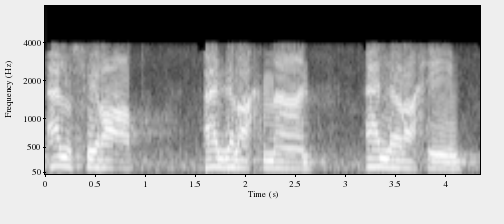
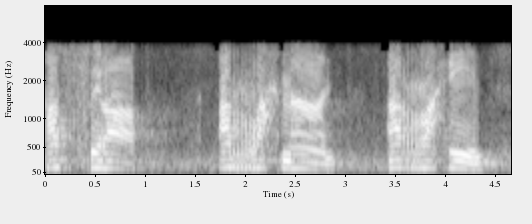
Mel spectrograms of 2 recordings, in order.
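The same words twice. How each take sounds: First: The l of the article is clearly pronounced. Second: The l of the article is assimilated. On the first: The speaker calls it wrong. "ما تقول الصراط الرحمن الرحيم" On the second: The speaker calls it right. "مثل الصراط الرحمن الرحيم"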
